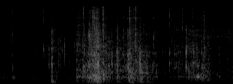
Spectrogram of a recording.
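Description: Clear plastic bag of puzzle pieces crinkling as it is handled: a dense run of crackles starting about half a second in.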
